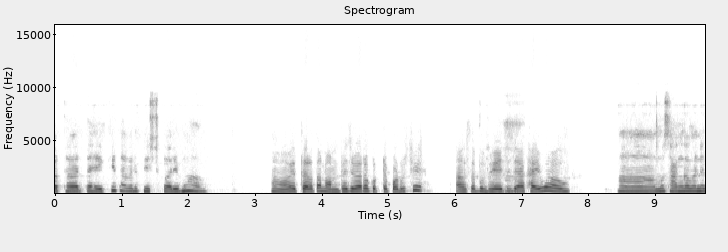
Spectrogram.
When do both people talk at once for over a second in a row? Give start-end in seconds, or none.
none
